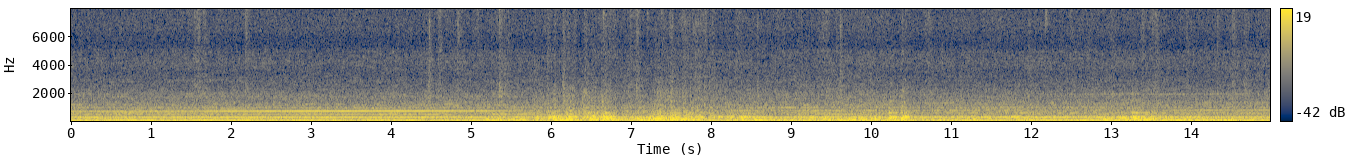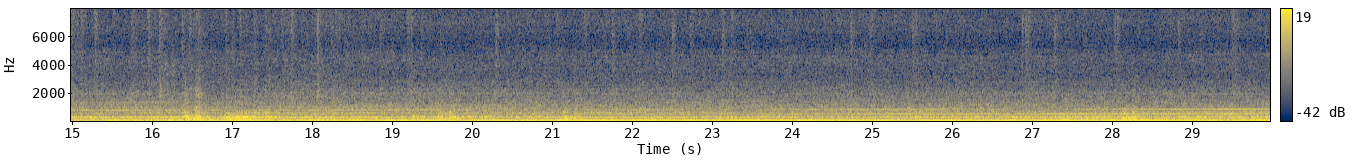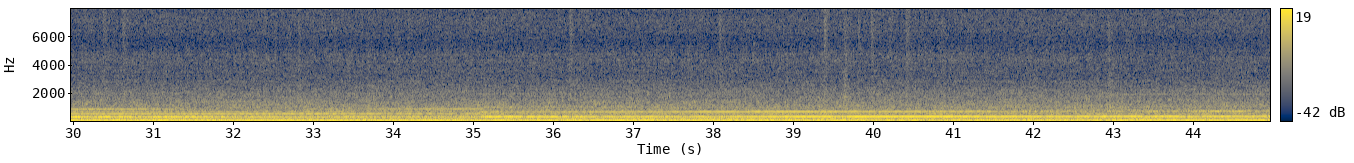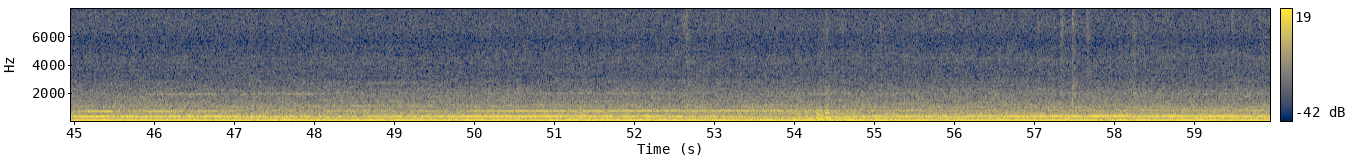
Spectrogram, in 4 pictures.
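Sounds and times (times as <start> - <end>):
rising train whine: 0.0 - 59.9
train interior rumble: 0.0 - 59.9
faint track knocks: 4.4 - 20.4, 26.9 - 29.7.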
